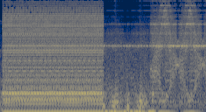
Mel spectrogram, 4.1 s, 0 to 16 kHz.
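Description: Black MIDI piano music played through a Casio LK-300TV soundfont: a dense wall of held notes for about two seconds, then an abrupt break into rapid cascading runs of notes.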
